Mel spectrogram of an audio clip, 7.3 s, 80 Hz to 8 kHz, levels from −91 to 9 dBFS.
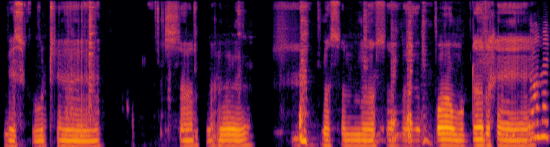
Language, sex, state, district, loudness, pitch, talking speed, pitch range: Hindi, male, Jharkhand, Sahebganj, -19 LUFS, 110 Hz, 55 wpm, 110-120 Hz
